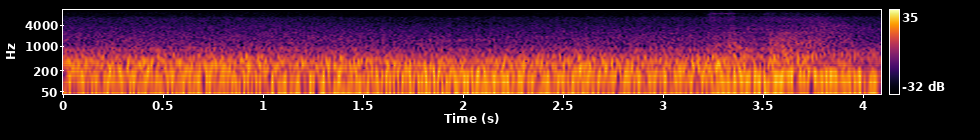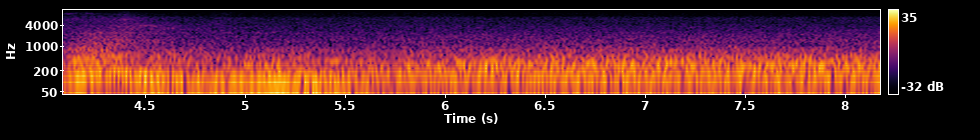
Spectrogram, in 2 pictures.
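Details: Neglected Kawasaki ZG1000 Concours after its gelled-up carburetors were rebuilt, first run: engine settles into a smooth even idle, blips up and back down cleanly, no misses or stumbles; healthy running.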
